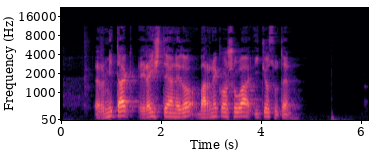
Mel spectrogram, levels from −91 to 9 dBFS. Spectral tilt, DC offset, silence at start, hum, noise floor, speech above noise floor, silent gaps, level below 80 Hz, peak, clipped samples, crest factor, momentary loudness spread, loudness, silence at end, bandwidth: -4.5 dB/octave; under 0.1%; 0.7 s; none; -79 dBFS; 57 dB; none; -66 dBFS; -2 dBFS; under 0.1%; 22 dB; 12 LU; -21 LUFS; 1.55 s; 11.5 kHz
